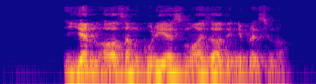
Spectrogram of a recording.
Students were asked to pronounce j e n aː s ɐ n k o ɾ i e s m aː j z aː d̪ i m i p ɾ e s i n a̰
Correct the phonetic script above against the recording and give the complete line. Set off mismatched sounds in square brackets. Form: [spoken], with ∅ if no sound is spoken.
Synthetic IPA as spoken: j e n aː s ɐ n k [u] ɾ i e s m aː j z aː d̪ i [n] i p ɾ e s i n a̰

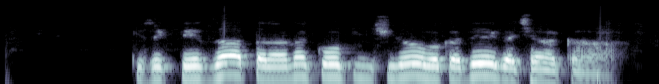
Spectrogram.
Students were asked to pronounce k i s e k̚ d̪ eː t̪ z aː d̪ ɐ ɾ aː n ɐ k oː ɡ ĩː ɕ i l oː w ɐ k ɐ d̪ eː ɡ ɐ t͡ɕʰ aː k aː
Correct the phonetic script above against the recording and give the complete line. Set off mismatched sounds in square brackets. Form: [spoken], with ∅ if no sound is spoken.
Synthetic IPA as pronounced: k i s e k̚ [t̪] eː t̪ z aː [t̪] ɐ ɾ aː n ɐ k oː [k] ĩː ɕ i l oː w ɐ k ɐ d̪ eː ɡ ɐ t͡ɕʰ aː k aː

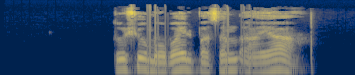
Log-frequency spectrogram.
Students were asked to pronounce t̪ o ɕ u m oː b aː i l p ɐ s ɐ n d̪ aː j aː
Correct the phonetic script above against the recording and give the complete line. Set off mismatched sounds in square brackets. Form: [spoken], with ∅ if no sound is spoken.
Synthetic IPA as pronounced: t̪ [u] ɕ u m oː b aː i l p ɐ s ɐ n d̪ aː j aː

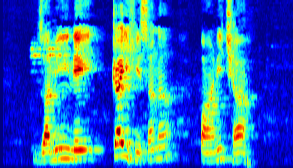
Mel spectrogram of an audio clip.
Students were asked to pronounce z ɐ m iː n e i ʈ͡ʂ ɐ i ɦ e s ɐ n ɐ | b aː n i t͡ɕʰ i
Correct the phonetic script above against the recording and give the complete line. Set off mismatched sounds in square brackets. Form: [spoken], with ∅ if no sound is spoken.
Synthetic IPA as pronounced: z ɐ m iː n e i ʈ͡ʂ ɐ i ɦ [i] s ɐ n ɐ | [p] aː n i t͡ɕʰ [a]

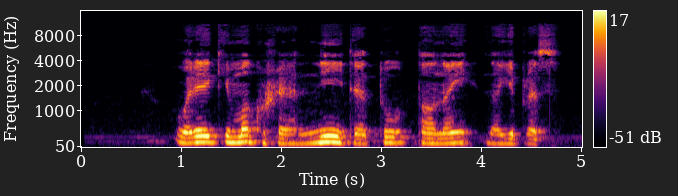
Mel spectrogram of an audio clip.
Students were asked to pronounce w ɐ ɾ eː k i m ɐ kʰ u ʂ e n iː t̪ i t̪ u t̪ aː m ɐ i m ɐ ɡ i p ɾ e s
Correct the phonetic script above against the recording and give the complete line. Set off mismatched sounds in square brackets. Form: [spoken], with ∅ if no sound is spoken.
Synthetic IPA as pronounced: w ɐ ɾ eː k i m ɐ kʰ u ʂ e n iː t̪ [e] t̪ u t̪ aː [n] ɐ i [n] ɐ ɡ i p ɾ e s

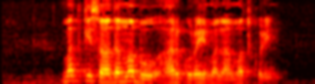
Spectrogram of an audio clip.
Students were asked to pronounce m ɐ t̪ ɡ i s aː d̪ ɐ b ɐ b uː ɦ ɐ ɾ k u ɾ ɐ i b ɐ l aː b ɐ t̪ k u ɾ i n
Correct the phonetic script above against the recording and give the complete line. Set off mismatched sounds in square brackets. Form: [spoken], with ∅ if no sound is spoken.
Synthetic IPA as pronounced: m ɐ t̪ [k] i s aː d̪ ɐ [m] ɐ b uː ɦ ɐ ɾ k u ɾ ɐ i [m] ɐ l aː [m] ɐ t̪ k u ɾ i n

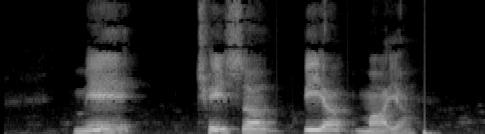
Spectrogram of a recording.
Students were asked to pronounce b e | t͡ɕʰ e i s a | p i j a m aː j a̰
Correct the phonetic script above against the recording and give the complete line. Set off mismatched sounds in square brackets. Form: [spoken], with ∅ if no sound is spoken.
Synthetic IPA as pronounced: [m] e | t͡ɕʰ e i s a | p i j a m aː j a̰

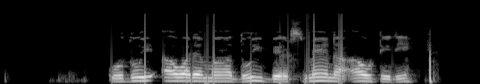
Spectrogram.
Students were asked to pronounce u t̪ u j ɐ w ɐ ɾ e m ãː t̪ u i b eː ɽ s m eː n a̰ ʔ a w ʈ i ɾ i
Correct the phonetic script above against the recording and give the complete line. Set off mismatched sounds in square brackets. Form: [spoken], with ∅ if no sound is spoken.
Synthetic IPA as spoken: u [d̪] u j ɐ w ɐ ɾ e m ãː [d̪] u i b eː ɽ s m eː n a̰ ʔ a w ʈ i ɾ i

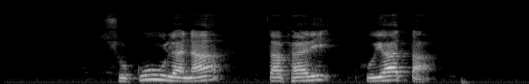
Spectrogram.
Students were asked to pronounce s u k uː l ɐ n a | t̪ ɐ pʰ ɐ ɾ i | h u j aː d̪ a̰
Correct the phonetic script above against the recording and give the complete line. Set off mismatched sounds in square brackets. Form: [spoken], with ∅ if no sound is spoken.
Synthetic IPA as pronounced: s u k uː l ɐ n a | t̪ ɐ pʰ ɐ ɾ i | h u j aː [t̪] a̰

